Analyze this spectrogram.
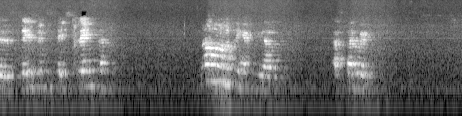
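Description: A young woman talks into a telephone in a hall, with pauses between phrases.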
